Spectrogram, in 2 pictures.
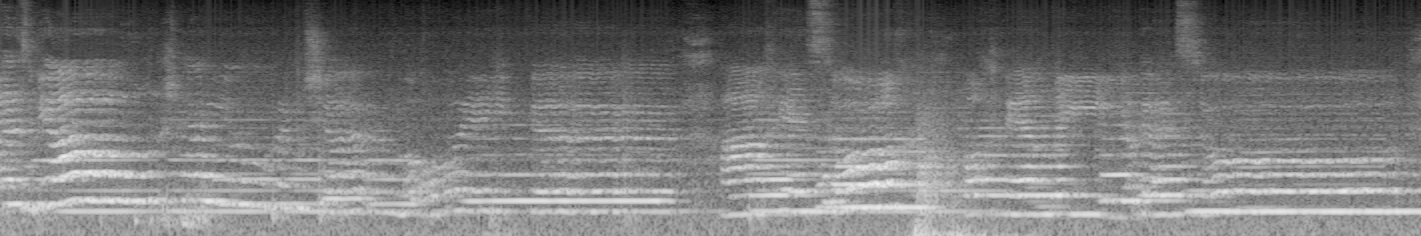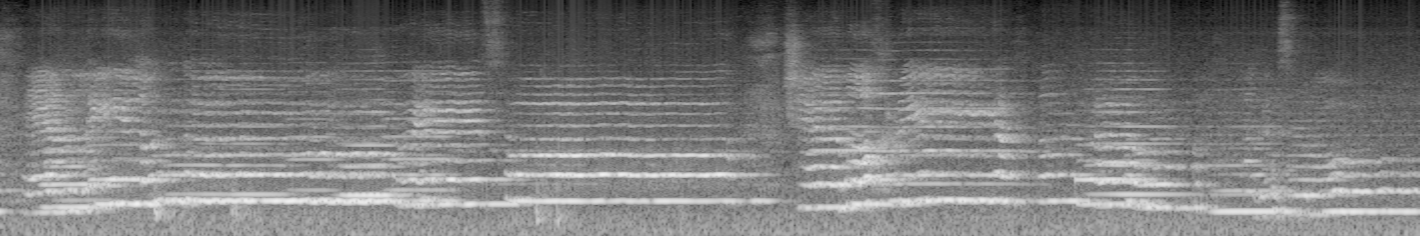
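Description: A woman singing a song, with a man playing along on a wooden Irish flute, the voice and flute lines sounding together in held, gliding notes. The song breaks off briefly a few times between phrases.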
